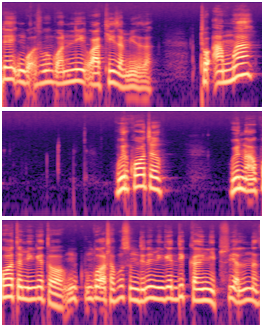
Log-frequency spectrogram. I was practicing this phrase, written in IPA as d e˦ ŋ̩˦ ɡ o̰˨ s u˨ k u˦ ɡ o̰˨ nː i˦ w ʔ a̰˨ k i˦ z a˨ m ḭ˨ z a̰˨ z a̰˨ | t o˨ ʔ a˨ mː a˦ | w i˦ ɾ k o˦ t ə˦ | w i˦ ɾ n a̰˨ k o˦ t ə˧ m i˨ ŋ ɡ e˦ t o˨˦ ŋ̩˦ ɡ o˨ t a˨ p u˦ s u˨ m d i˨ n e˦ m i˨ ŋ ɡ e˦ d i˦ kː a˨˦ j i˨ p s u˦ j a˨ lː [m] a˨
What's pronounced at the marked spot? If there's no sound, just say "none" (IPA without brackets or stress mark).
n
